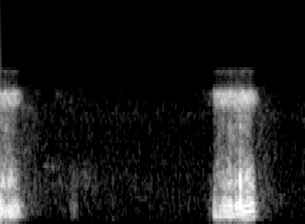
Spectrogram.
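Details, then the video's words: Beagle puppy asleep indoors, snoring: two breathy snorts, one right at the start and a longer one near the end, with quiet breathing in between. "beagle puppy ziggy snoring"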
